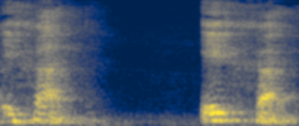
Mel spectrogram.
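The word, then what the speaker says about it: אחד: en el hebreo es la palabra eat eat así como la estoy pronunciando e J a d e Qué significa unidad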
